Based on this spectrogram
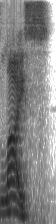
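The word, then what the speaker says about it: Lyse: Not Lee. Why are you pronouncing it like that? It's Lice.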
